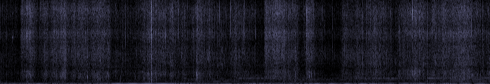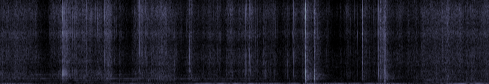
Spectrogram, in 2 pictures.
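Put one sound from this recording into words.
A blade slices through plastic wrap.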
